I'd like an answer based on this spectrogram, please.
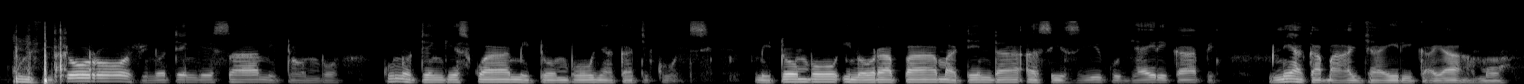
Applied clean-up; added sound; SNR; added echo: none; none; none; none.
